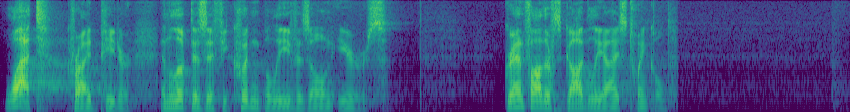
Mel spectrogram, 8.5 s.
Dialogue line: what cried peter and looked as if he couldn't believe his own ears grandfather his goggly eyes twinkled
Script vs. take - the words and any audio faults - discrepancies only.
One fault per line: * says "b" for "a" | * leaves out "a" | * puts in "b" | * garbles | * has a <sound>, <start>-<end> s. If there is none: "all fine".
all fine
